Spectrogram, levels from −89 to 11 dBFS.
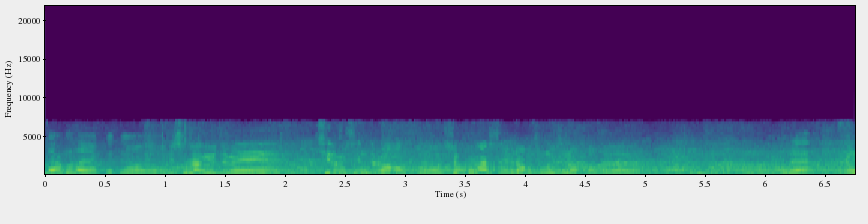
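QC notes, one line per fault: Throughout: Dolby Digital compression, heavy, likely at a low bitrate around 40 kbps. Nothing is heard above 7 kHz, so the sound is dull, and many frequency lines get no real detail. The decoder fills them with noise, giving a rough, fluttering grain around tonal parts.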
